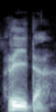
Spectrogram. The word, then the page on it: rìda: Apatani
